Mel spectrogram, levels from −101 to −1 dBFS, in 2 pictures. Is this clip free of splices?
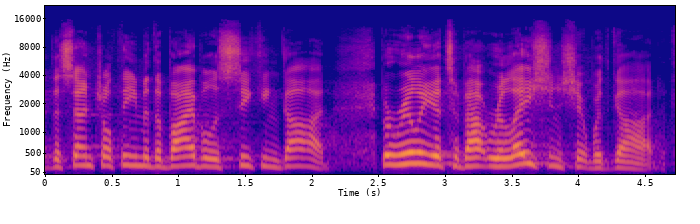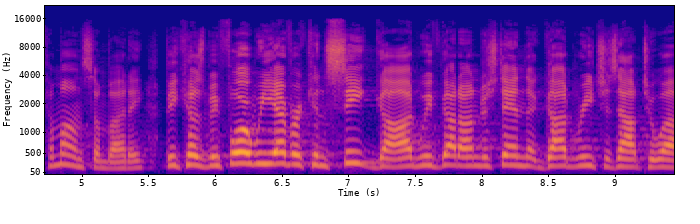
no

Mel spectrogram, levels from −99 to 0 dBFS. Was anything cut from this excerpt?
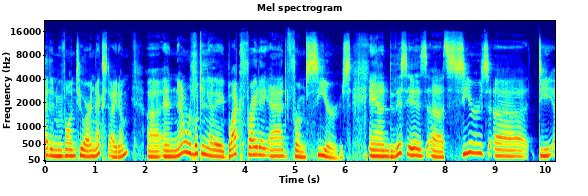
no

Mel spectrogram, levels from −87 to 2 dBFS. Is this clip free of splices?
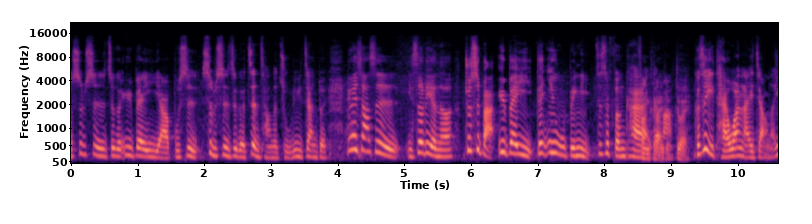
no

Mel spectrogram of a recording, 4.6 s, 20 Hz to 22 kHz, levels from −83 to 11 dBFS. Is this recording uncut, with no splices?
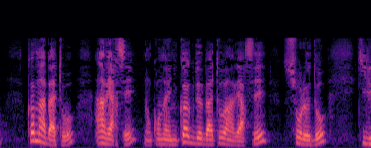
yes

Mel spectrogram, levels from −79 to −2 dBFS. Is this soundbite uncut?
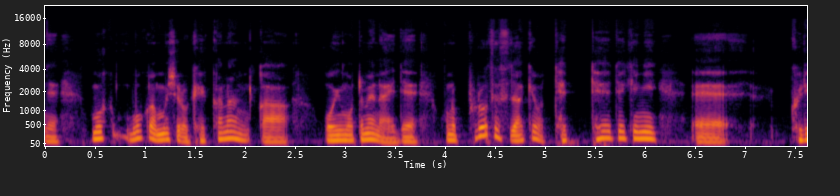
yes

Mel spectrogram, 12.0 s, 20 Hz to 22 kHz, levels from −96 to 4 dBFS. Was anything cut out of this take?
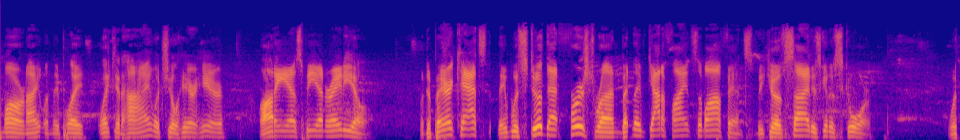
yes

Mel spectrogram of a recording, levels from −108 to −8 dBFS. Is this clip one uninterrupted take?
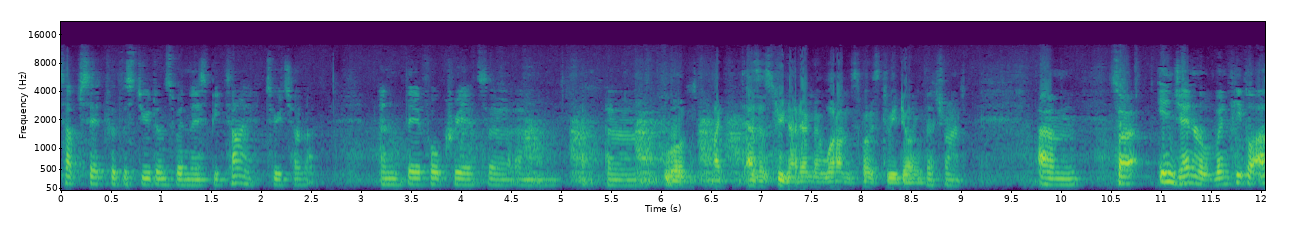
no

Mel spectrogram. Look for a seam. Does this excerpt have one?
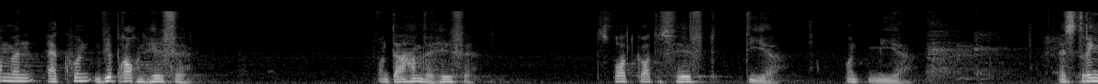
no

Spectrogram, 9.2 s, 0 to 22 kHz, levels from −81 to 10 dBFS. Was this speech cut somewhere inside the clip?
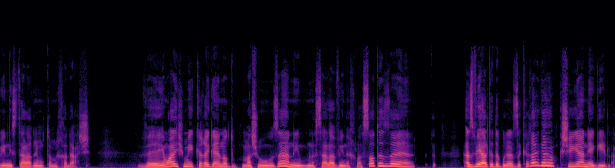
no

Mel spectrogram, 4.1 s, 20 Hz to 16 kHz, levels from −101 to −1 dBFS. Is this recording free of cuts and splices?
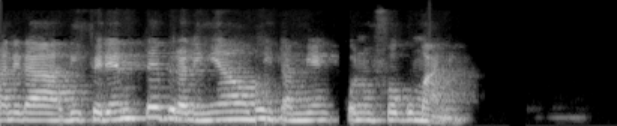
no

